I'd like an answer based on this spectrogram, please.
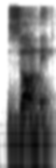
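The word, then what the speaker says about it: Sonne: pay Papiya উইস কুইস এফ রেগেন রেগেন এস জনে এস জনে বেশিরভাগ ক্ষেত্রে হচ্ছে জার্মান ল্যাঙ্গুয়েজে যদি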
